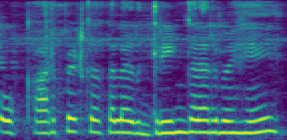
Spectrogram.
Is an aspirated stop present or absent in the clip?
absent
